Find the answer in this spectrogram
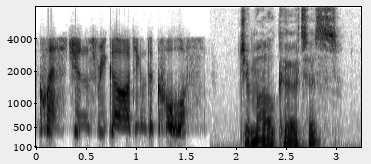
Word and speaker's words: Curtis: regarding the course jamal curtis how do you say curtis oh it's c u r t i s thank you that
